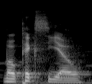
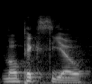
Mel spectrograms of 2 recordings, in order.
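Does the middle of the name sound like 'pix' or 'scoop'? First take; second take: pix; pix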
